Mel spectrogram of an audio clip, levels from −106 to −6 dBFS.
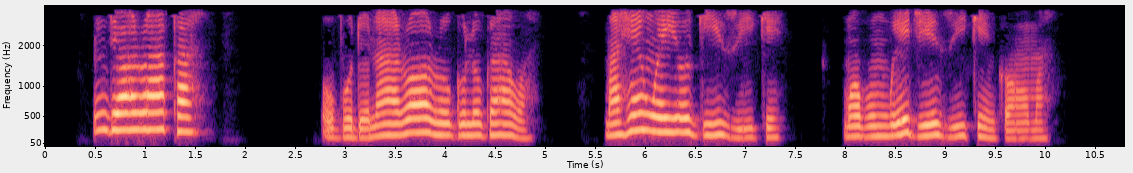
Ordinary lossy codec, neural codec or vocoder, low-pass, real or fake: MP3, 32 kbps; vocoder, 22.05 kHz, 80 mel bands, WaveNeXt; 3.6 kHz; fake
